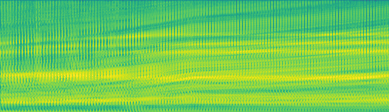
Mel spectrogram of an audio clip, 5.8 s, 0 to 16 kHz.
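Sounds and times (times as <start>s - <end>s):
throaty digital sound: 0.1s - 5.8s.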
